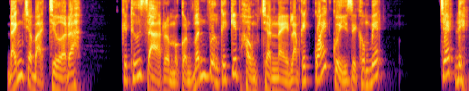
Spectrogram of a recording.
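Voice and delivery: high, loud hateful rant; furious yelling. Acted. Daughter beating her old mother, high and furious. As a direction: scream "Chết đi" at the top.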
